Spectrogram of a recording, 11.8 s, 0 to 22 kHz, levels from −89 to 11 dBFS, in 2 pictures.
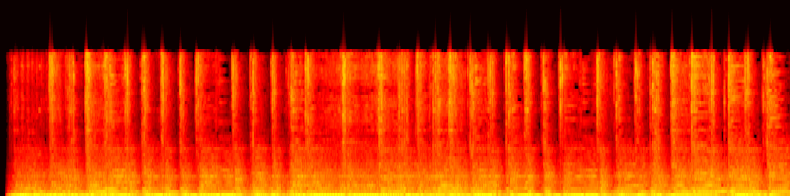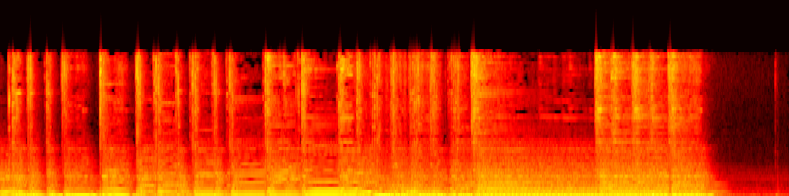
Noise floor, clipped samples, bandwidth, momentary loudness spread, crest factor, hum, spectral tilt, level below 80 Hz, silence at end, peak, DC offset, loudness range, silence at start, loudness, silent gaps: -42 dBFS; under 0.1%; 17 kHz; 4 LU; 18 dB; none; -5 dB/octave; -48 dBFS; 0.1 s; 0 dBFS; under 0.1%; 2 LU; 0.05 s; -18 LUFS; none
